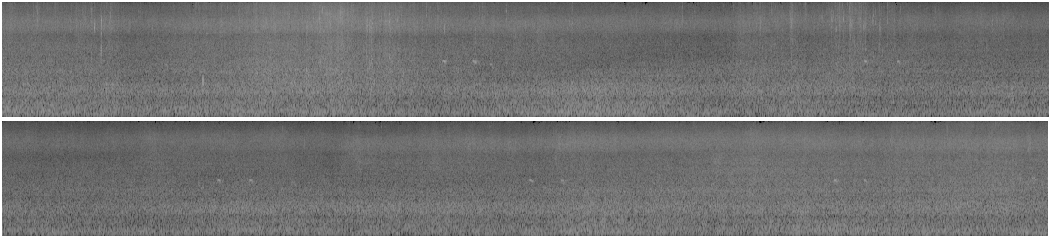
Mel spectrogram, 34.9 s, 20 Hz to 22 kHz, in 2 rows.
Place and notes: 興海路, Xinghai Rd., Manzhou Township - wave
the waves dashed against the rocks, Sound of the waves, birds sound
Zoom H2n MS+XY
23 April 2018, ~09:00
